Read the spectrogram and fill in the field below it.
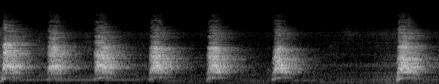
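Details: Shero, a Lhasa Apso, barks because it wants to get in the car: seven sharp, bright barks at roughly half-second intervals, with a longer pause before the final bark.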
